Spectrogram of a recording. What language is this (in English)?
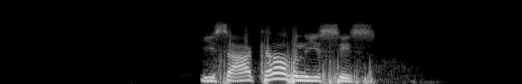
Kabyle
